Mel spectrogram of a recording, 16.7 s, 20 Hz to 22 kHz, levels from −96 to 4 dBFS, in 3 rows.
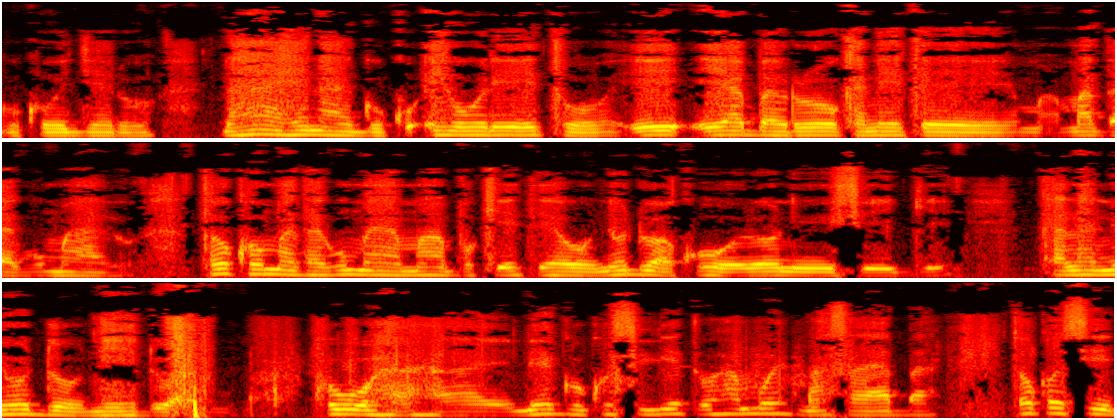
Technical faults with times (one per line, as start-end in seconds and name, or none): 0.00-16.69 generation loss
14.42-16.69 section at the wrong speed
